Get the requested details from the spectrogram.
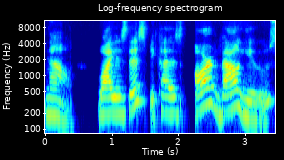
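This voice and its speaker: A woman speaks at medium pitch in a bright, sharp tone. Her pitch swings very widely. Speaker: workshop presenter. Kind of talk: online workshop.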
